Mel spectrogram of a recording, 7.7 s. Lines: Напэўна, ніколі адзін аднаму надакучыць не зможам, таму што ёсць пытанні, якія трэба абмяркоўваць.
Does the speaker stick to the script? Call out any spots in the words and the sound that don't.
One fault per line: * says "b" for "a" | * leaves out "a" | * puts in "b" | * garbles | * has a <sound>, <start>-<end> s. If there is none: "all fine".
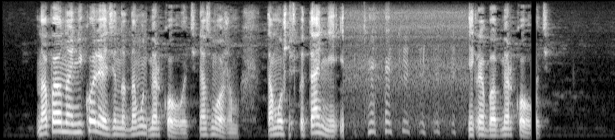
* says "абмяркоўваць" for "надакучыць"
* leaves out "што"
* leaves out "якія"
* has a laugh, 4.4-5.7 s
* has a dropout, 6.6-6.7 s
